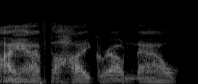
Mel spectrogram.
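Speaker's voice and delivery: very quiet, low, hushed whisper. A speaker pictures a character walking up to someone lying there: whisper. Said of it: "he just whispers".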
